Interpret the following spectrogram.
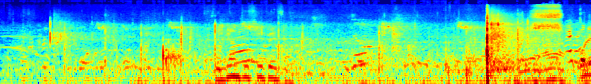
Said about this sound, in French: C'est reparti pour une, une bonne saison de Chistera. Voilà, on entend bien, le, la pelote contre le mur et après dans le gant en osier.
